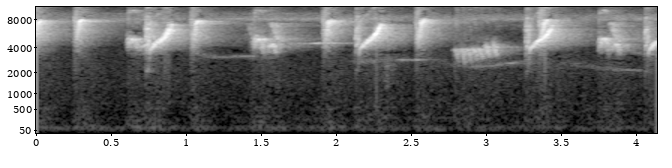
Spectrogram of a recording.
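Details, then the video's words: High, bright sunbird twitters from five-colour and seven-colour birds, used as trapping playback: quick upswept chirps repeated roughly once a second in an energetic, uneven sequence. "Tiếng chim hút mật 5 màu và 7 màu"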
